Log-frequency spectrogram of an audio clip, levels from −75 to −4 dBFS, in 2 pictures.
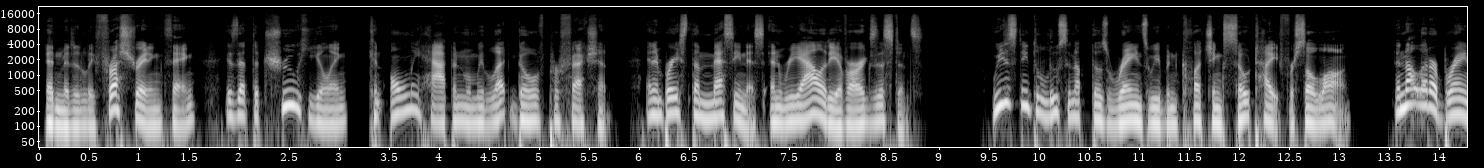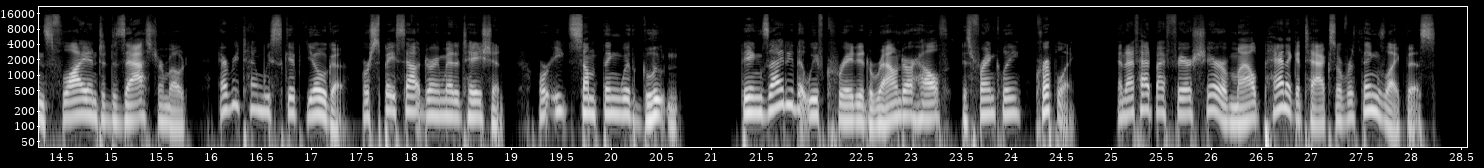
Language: English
